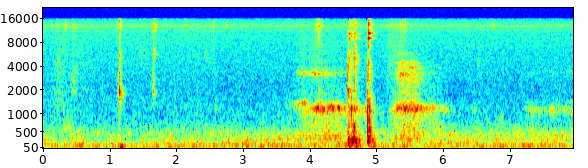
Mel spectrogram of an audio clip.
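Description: Quiet handling of small plastic model-kit parts and a cement bottle: a light click about a second in, then two sharp clicks in quick succession a little past halfway, the loudest sounds, as the glue bottle is taken up and opened. Soft whistly breaths can be heard in between.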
